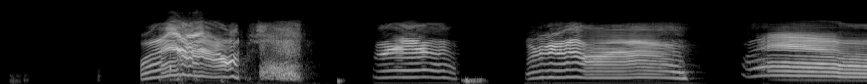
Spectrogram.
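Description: Recorded domestic cat meows, four long calls in a row that rise and fall in pitch, played back from a cat-sounds app. The last call is still going at the end.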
